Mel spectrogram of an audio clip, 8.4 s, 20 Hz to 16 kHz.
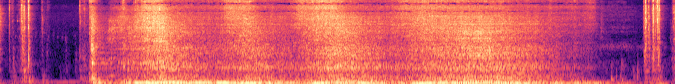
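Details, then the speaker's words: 1970 Ford Country Squire, 390 6.4L V8, parked 14 years, choke closed, plugs checked, first run with a little gas: deep uneven loping rumble with wavering speed; engine running rough and missing. "So, it's running pretty badly still, but"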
